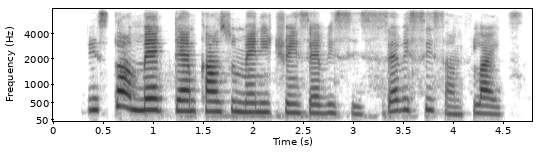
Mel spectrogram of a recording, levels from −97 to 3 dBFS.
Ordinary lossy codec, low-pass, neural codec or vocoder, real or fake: Opus, 32 kbps; 7.2 kHz; none; real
